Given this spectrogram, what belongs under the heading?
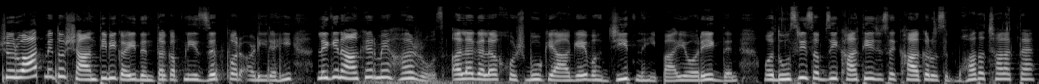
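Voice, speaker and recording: A woman narrating a Hindi cartoon story in a steady, scripted storytelling style. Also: on the high side, moderate pace, few pauses, no echo.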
